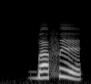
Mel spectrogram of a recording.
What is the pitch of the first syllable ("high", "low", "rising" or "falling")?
high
